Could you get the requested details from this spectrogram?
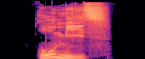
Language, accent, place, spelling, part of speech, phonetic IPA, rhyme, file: German, Germany, Berlin, Omis, noun, [ˈoːmis], -oːmis, De-Omis.ogg
- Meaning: 1. genitive singular of Omi 2. plural of Omi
